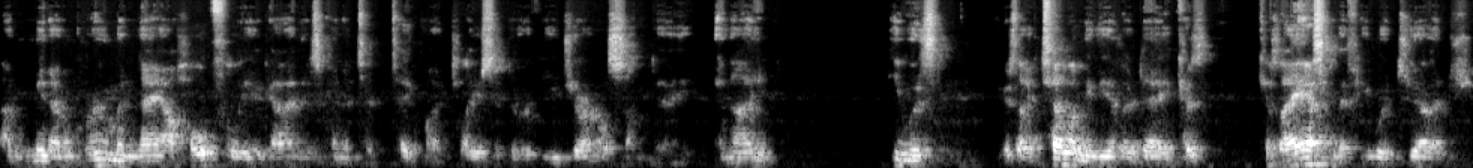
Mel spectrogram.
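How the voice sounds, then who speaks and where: Big swings in loudness run through a man's speech at a fairly quick pace. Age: 60s. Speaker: sports editor. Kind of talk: interview. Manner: halting, many repeats and fillers.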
